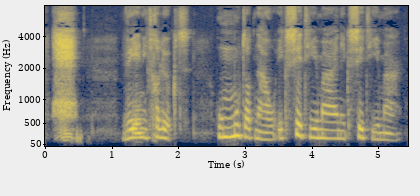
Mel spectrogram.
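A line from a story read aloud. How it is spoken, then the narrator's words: Bird sighing deeply. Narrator (Dutch): de vogel Wok zuchtte diep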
